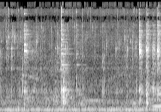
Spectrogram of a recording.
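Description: Garlic frying in hot oil in a home kitchen sizzles and crackles steadily, with a few sharper pops and light stirring clinks close by.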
